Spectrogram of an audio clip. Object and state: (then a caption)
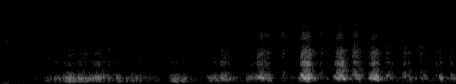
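Scratch art card being scratched. A wooden stylus scratches fine lines into a flat scratch art card (a black coating over coloured foil paper, about A4) lying on a table. A longer, continuous dry scrape is followed by a series of short, rasping strokes that come in quicker, uneven bursts and grow louder toward the end, with a gritty midrange and no ring after each stroke.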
